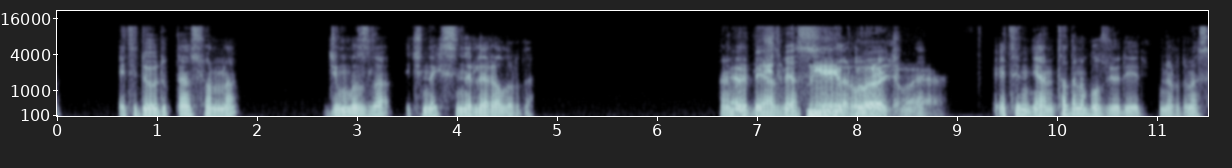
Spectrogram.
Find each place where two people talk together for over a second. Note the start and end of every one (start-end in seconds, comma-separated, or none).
6.7-8.7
